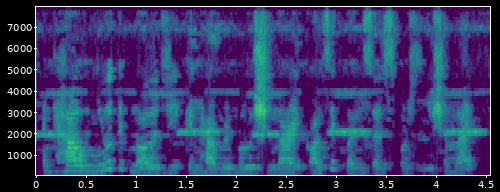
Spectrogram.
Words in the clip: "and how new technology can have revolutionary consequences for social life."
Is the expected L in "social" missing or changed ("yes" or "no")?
yes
